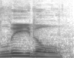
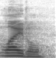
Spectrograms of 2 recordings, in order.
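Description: First: The first vowel is a long EE sound. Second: The first vowel is a short I sound. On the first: The speaker calls it right. "The correct pronunciation of Lidl is Lidl" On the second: The speaker calls it wrong. "It's not Lidl"

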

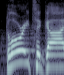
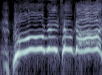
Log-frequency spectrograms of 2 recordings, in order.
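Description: First: It is said flatly, without much energy. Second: It is said loudly, with lots of energy. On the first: The speaker calls it wrong. "it's not the same to me if they're going" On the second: The speaker calls it right. "that there would be some oomph behind it"

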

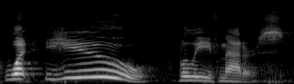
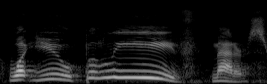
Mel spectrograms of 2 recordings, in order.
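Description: First: The stress is on the word you. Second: The stress is on the word believe.

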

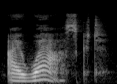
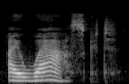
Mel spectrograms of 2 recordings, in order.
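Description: The two takes are said the same way.

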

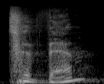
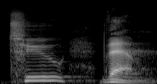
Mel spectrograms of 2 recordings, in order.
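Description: First: It is said with sarcastic, surprised girl inflection. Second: It is said plainly, without sarcasm.

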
